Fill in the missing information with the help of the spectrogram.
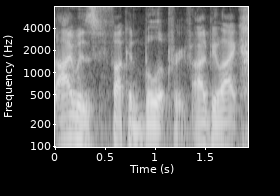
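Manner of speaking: ordinary talk, nothing marked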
